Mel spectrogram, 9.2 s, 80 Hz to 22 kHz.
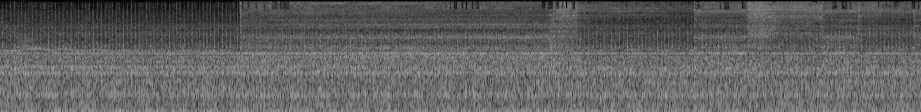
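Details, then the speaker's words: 2012 Chevy Cruze 1.4L at idle: a constant airy hiss over a smooth, steady idle. Confirmed vacuum leak from the open PCV valve integrated in the valve cover; the fix is a new valve cover. "So confirmed vacuum leak inside the valve cover, this integrated PCV valve."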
